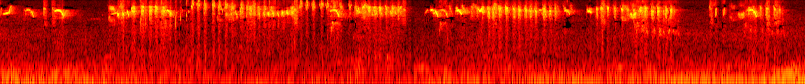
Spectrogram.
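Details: A busy chorus of thin, very high 'cit' calls from scaly-breasted munias, a lure recording, chattering in dense bursts that pause briefly every few seconds.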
